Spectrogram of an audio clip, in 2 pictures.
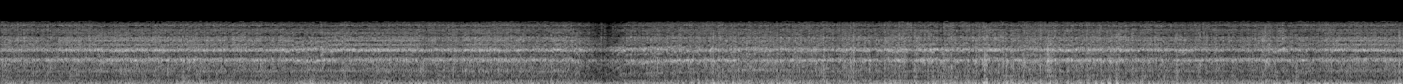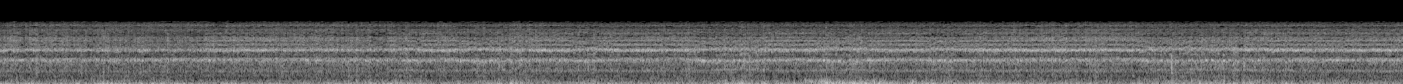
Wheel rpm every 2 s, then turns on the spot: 160, 160, 150, 140, 160, 160, 160, 160, 160, 160, 160, 160, 160, 160.
none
